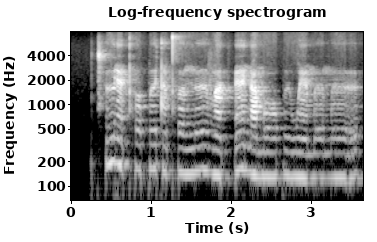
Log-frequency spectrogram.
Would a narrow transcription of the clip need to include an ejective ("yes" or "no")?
yes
